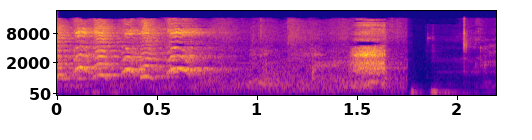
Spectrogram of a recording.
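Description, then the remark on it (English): A squeaky dog toy, one of two toys shaped like a little ice cream cone and a cow, squeals several times in quick, wavering bursts, then lets out one louder, sharper squeak before going quiet, leaving a few soft thumps. “But I got him this little ice cream cone and this cow, and they both squeak.”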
